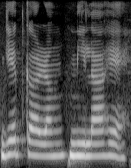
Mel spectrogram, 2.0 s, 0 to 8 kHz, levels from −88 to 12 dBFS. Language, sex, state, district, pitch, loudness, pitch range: Hindi, female, Arunachal Pradesh, Papum Pare, 220 Hz, -13 LUFS, 220-230 Hz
